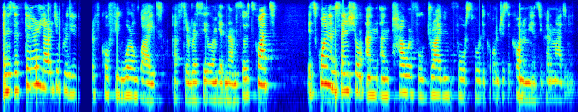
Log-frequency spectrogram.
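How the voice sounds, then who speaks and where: Woman, Colombian Spanish accent, low-ish voice, earnest research presentation, hesitant restarts, muffled call audio. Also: lively intonation, moderate pace, darkish tone. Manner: earnest, careful, with many fillers and self-corrections. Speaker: PhD researcher. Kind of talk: academic presentation.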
